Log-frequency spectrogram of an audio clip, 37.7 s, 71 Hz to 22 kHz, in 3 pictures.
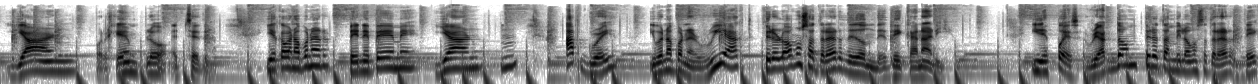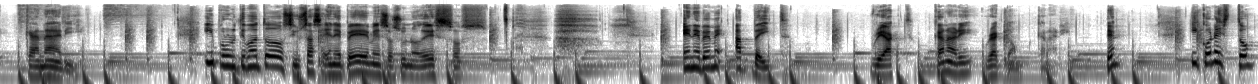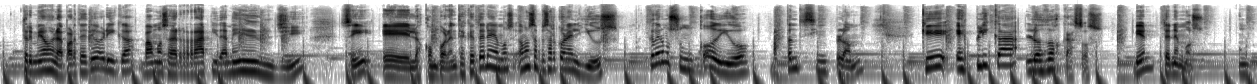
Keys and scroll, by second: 1.9 j, 2.9 shift+v, 6.2 Escape, 6.9 v, 7.5 e, 8.7 l, 10.0 Escape, 10.1 l, 10.7 v, 11.2 e, 13.7 Escape, 14.3 j, 14.9 k, 16.1 j, 17.5 shift+v, 18.9 Escape, 23.7 k, 24.2 k, 24.5 j, 26.3-30.2 typing, 28.1 Return, 29.1 Return, 30.3 Return, 32.8 j, 33.7 shift+v, 34.0 Escape, 37.4 shift+v.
